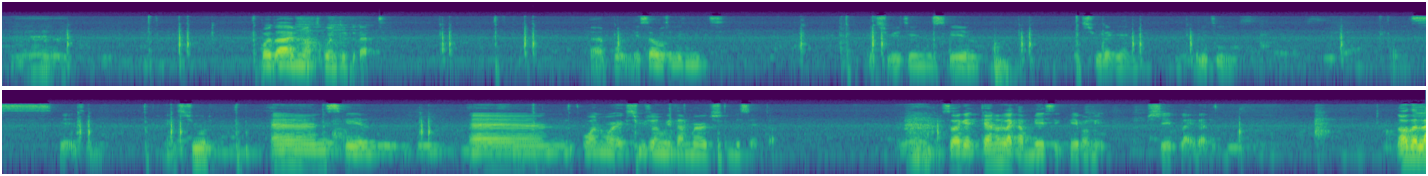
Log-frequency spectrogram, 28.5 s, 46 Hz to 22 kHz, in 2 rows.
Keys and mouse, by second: 1.6 e, 2.6 s, 5.0 e, 6.3-8.1 drag, 8.6 e, 9.4 s, 10.9 e, 12.0 click, 14.0 s, 15.8 e, 17.5 s, 19.7 e, 21.0 alt+m, 23.7-24.7 drag, 24.8 middle click.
